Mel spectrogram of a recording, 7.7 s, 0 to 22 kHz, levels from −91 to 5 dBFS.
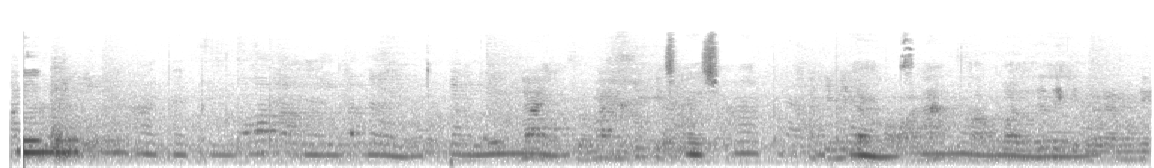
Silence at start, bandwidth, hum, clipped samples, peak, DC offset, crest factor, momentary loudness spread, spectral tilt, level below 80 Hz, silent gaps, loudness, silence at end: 0.05 s; 11 kHz; none; under 0.1%; -18 dBFS; under 0.1%; 22 dB; 12 LU; -5 dB/octave; -76 dBFS; none; -39 LUFS; 0 s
